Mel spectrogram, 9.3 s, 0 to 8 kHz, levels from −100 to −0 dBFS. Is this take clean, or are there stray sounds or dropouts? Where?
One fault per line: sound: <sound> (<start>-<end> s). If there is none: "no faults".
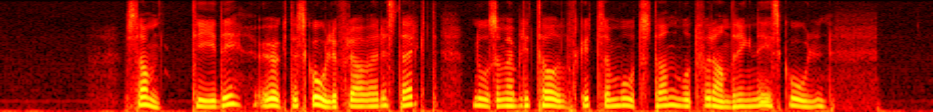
no faults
